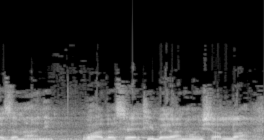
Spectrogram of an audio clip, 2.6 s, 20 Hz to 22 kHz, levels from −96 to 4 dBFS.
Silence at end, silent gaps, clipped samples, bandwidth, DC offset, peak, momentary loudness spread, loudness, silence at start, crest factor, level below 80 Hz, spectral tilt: 0 s; none; under 0.1%; 11.5 kHz; under 0.1%; 0 dBFS; 6 LU; -14 LUFS; 0 s; 14 dB; -42 dBFS; -4.5 dB/octave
